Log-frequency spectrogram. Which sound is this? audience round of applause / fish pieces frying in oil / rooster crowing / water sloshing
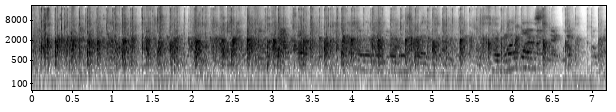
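audience round of applause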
